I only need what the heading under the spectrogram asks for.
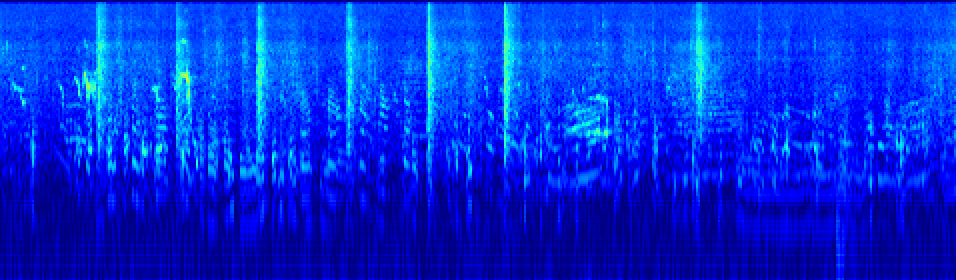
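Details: Flock of hens and roosters clucking: busy overlapping clucks and squawky calls, a few sharp clicks or knocks, one drawn-out low moan near the end.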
